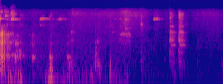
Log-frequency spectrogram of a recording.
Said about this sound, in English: Oh, here goes my dog. Okay. Gotcha. Hey, Sonny. Hey, puppy. Hey.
